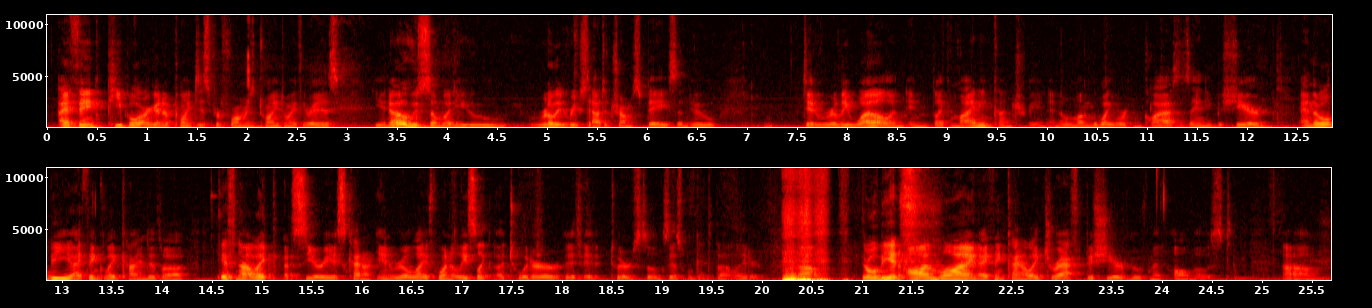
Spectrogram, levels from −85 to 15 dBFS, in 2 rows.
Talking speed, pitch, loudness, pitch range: 225 wpm, 110 Hz, -27 LUFS, 100-130 Hz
